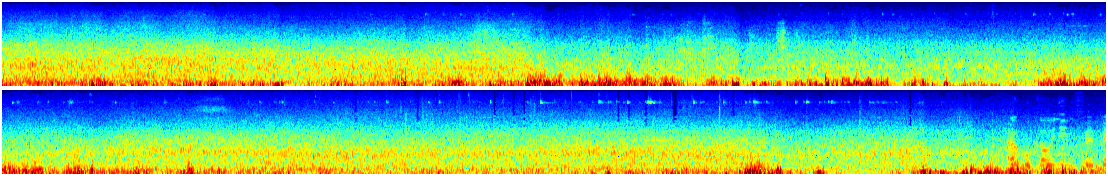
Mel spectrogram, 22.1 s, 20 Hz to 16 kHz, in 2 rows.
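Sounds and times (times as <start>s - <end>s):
traffic rumble: 0.0s - 22.0s
wind buffeting microphone: 0.0s - 22.0s.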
